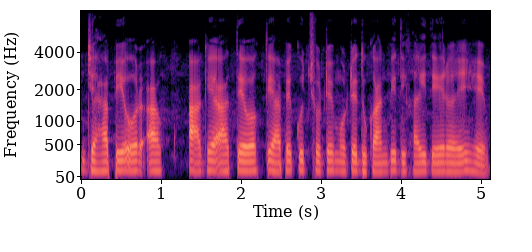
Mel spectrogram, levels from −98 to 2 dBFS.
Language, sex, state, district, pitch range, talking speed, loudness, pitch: Hindi, male, Bihar, Madhepura, 115-125 Hz, 200 wpm, -28 LUFS, 120 Hz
